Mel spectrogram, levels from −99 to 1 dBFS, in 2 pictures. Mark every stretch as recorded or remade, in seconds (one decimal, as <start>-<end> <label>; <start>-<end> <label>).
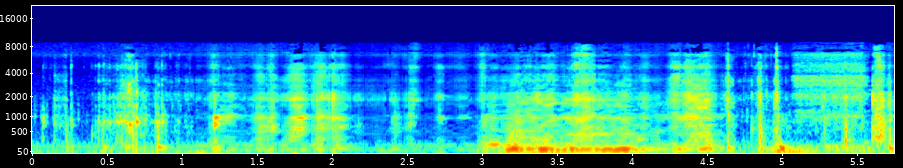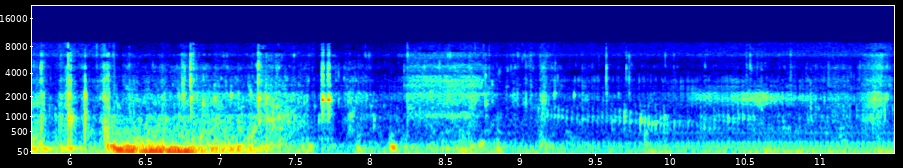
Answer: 0.0-1.1 recorded; 1.1-4.6 remade; 4.6-11.5 recorded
